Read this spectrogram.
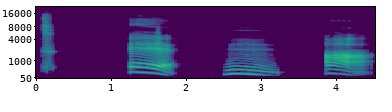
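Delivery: "Т, Э, М, А" as separate sounds; sounding out letters. Shown as a demonstration. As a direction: give "Т, Э, М, А" one by one with pauses. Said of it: "name the sounds that these letters".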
